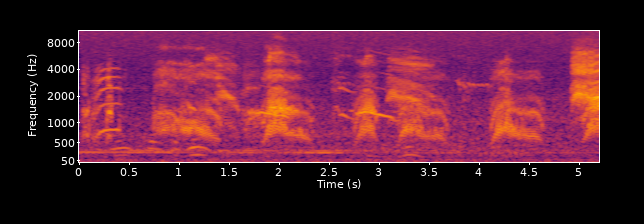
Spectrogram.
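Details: Water rail in the marshes of Château de Suscinio, Gulf of Morbihan, autumn, 2 November 2021: about six harsh, squealing calls rich in overtones, each sliding downward, spaced unevenly under a second apart over a low steady hum.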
